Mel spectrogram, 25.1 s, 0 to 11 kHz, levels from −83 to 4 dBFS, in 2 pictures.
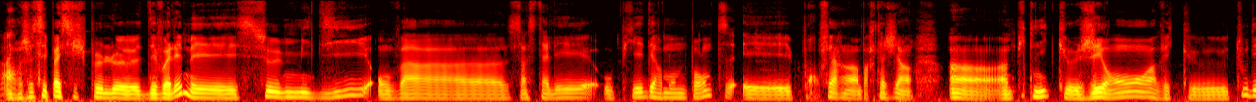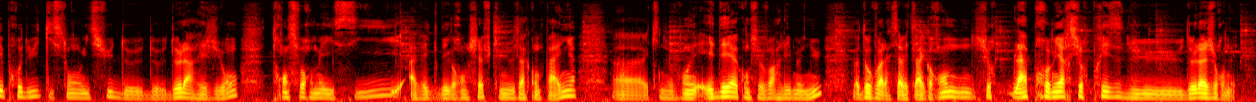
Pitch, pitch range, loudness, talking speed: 95 Hz, 85-110 Hz, -24 LUFS, 185 wpm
